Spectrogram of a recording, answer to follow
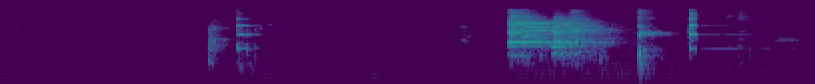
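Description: A metal spoon clinking against a glass bowl: a couple of light ringing clinks about a second in and two more near the end, with a brief scraping rustle between them.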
